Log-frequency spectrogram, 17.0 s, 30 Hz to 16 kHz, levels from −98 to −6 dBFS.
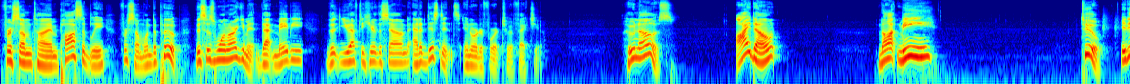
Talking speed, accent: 140 wpm, American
